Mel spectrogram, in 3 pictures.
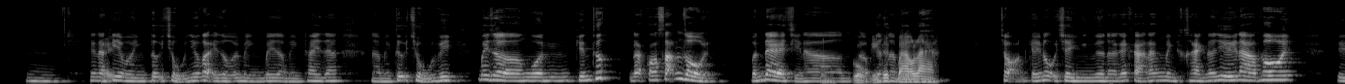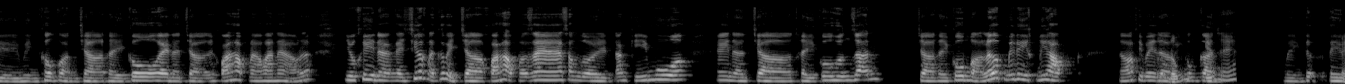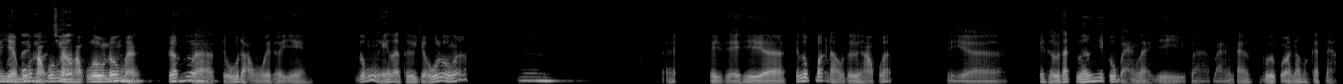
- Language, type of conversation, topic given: Vietnamese, podcast, Điều lớn nhất bạn rút ra được từ việc tự học là gì?
- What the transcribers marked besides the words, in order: other background noise; tapping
